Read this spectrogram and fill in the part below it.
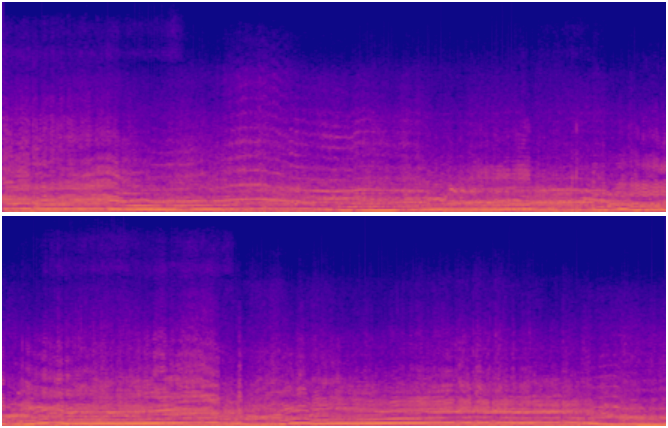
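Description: Tyres screech and squeal on the tarmac.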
